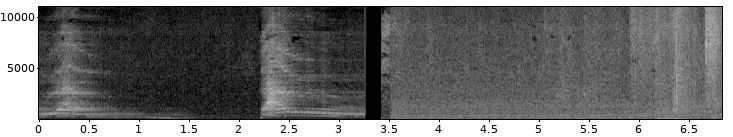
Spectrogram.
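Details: Domestic cat meowing twice, a long wavering cry followed by a sharper rising one after a short pause, then loud broadband noise and music.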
